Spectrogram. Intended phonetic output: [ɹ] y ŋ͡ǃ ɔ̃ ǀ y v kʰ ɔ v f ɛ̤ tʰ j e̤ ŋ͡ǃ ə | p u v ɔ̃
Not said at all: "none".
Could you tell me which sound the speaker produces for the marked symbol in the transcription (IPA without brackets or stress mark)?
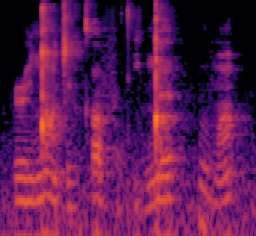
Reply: ɹ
